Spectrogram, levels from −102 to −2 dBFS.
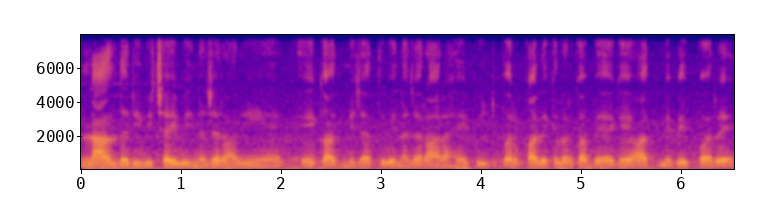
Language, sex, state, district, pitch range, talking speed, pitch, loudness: Hindi, female, Bihar, Darbhanga, 190-205 Hz, 250 wpm, 195 Hz, -27 LUFS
